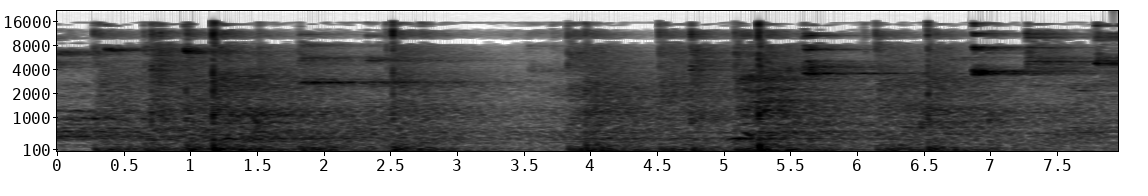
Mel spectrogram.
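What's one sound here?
Basketballs bounce on a hard floor in an echoing hall.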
